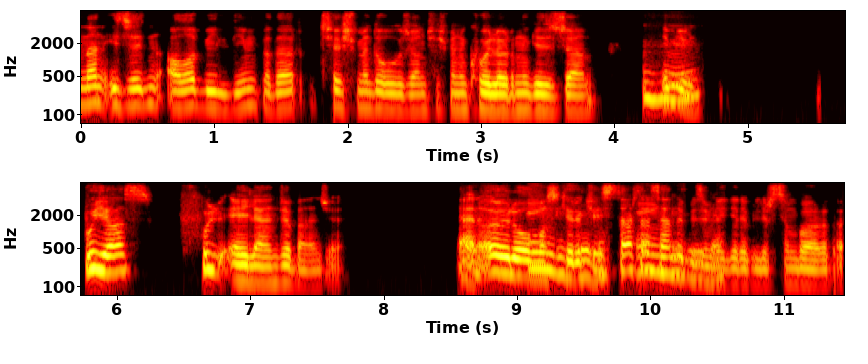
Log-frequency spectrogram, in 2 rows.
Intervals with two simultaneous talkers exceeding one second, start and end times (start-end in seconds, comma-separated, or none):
8.6-10.6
